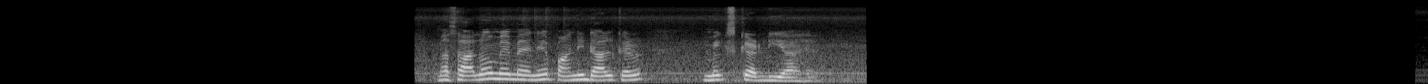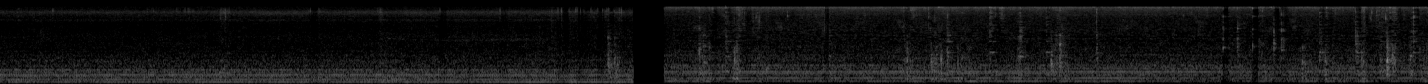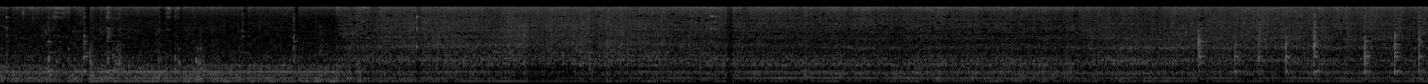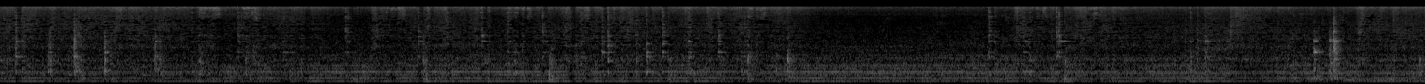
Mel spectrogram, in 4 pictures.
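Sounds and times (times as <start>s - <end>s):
onions sizzling in a pot: 14.2s - 57.0s.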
